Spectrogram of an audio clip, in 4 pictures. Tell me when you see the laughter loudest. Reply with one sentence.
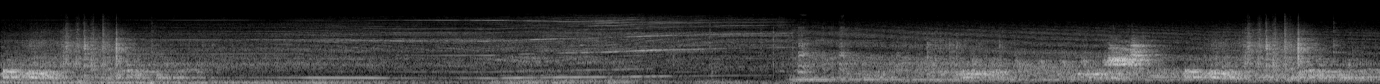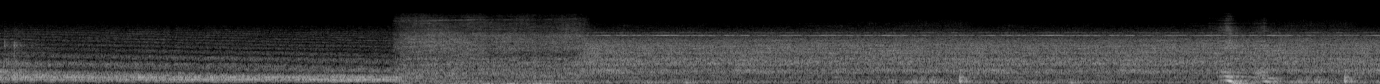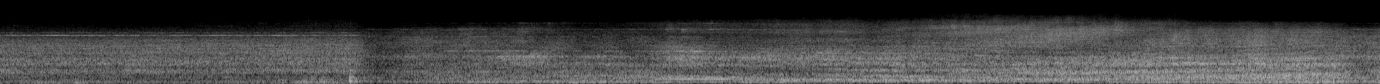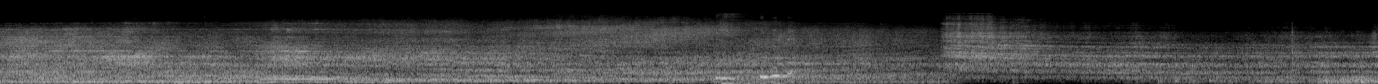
The volume of the laughter peaks at 49 seconds.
